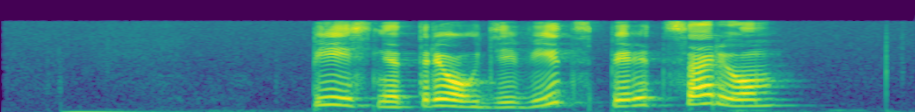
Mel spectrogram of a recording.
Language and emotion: Russian, positive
